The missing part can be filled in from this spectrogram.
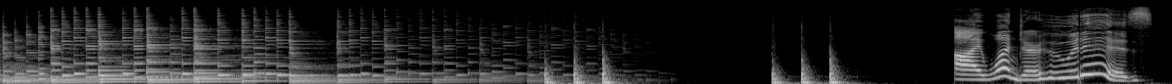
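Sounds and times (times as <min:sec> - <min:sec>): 
cheerful music: 0:00.0 - 0:06.7
firm knocks on a door: 0:05.4 - 0:06.4, 0:07.7 - 0:08.6
speech: 0:09.6 - 0:11.5.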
